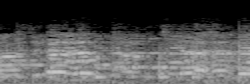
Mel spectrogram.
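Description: Constantinois malouf music from a nouba in the Raml Maya mode: a highly ornamented melody line with violin over ensemble accompaniment, playing without a break.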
